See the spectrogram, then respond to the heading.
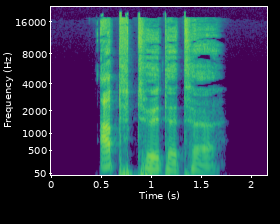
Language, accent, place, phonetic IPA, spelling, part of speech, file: German, Germany, Berlin, [ˈapˌtøːtətə], abtötete, verb, De-abtötete.ogg
- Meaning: inflection of abtöten: 1. first/third-person singular dependent preterite 2. first/third-person singular dependent subjunctive II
